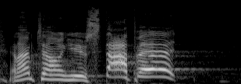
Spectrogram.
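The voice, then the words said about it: Shouting loudly. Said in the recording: “I'm yelling”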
